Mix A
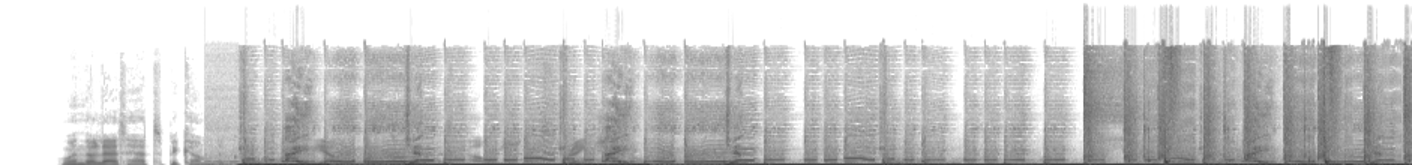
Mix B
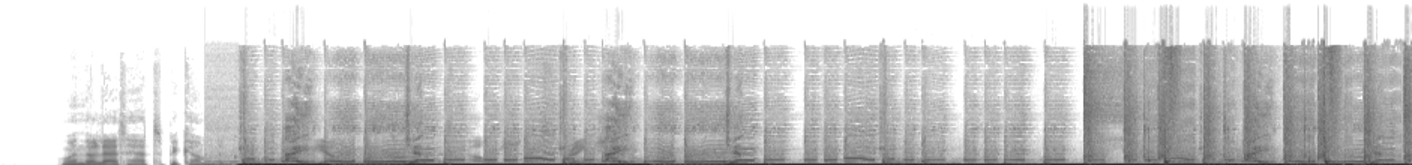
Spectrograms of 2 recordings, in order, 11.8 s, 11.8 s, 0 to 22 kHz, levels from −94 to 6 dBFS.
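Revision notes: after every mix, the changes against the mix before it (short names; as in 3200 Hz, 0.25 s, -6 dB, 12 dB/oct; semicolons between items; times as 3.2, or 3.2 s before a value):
master: add low shelf 100 Hz +8.5 dB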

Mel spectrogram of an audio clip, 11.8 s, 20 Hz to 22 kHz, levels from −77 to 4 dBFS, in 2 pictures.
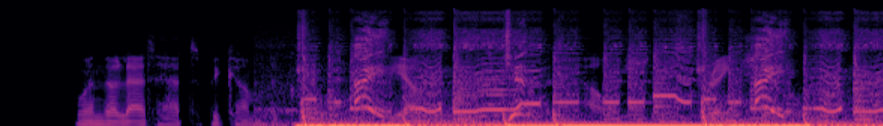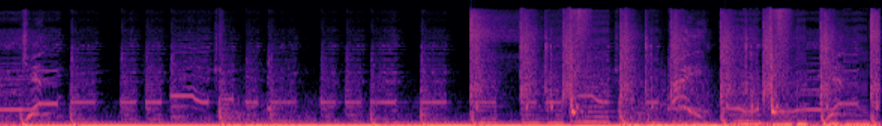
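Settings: master: add low shelf 100 Hz -8.5 dB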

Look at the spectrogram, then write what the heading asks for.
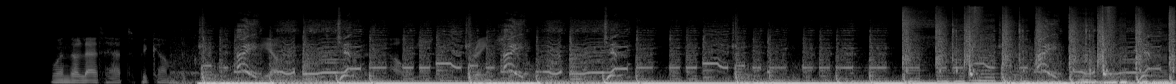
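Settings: master: add LPF 3000 Hz 6 dB/oct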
